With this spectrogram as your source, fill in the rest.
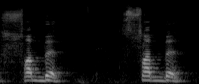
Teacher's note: با کے پر جائیں گے خوبصورت سا کلکلہ کریں گے با باریک صب صب. ٹھیک ہے با صب کر کے نہیں کریں گے موٹا با نہیں ہوگا صب.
